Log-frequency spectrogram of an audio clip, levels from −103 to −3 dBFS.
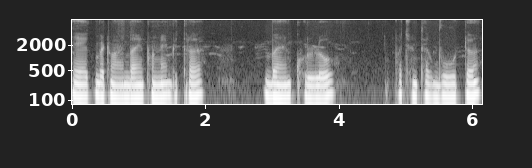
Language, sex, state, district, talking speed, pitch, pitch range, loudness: Garhwali, male, Uttarakhand, Uttarkashi, 95 wpm, 120 Hz, 115-125 Hz, -13 LUFS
